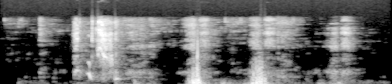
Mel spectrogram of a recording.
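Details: Hay fever (allergic rhinitis) sneezing at night that kept the person from sleeping, with an itchy, tickly nose: a run of three to four forceful sneezes in quick succession in a quiet room.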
